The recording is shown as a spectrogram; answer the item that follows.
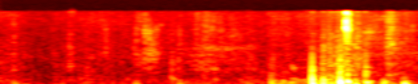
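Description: Handling noise: irregular knocks, clicks and rustles of a microphone, chairs and papers as people sit down. It gets louder in the second half.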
